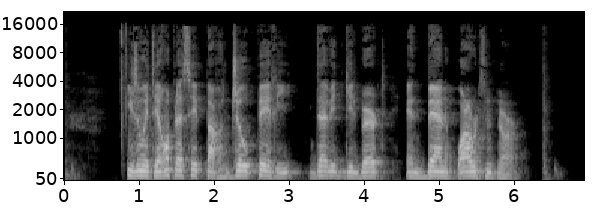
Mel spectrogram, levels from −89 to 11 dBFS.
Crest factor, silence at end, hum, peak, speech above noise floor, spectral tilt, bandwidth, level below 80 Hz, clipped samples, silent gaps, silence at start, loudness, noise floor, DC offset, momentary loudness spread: 18 dB; 0.5 s; none; -2 dBFS; 44 dB; -5 dB/octave; 16 kHz; -50 dBFS; under 0.1%; none; 0.75 s; -19 LUFS; -62 dBFS; under 0.1%; 12 LU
